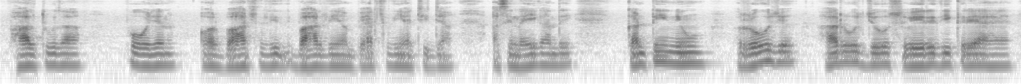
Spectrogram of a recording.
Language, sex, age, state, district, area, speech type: Punjabi, male, 45-60, Punjab, Rupnagar, rural, spontaneous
